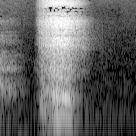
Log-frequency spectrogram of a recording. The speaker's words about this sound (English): Oh, I'm going to sneeze. Oh.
